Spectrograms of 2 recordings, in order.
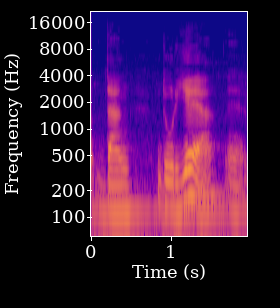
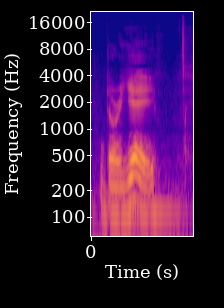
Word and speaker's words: Duryea: que generalmente en España se conoce más como Dan Dura, pero realmente su apellido se pronuncia en inglés Dori.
